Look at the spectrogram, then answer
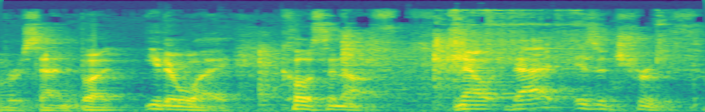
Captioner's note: quarter clattering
